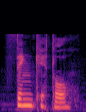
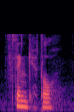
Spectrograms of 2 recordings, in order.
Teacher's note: So the K kind of hops across. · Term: linking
